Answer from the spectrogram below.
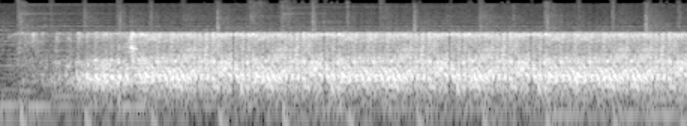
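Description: lawnmower engine running

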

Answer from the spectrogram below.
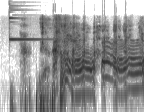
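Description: dog whimpering and barking

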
